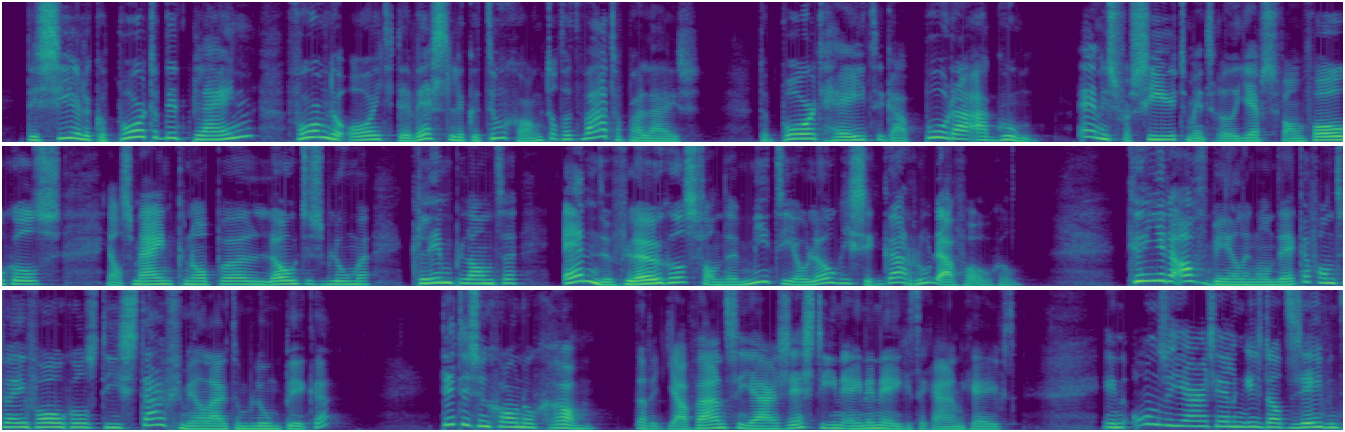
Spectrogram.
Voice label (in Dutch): Audiotours; Waterpaleis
